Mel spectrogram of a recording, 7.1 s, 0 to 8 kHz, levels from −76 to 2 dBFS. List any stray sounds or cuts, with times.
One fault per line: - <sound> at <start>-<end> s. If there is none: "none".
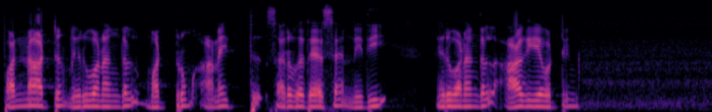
none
